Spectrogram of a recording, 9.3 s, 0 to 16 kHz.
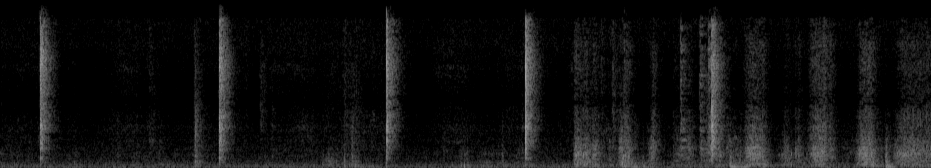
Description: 00:00 Clicks and crunches in a bicycle headset.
